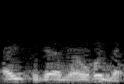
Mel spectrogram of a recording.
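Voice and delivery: usual speaking voice

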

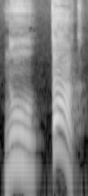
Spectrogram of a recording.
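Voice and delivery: high, loud impatient cry; exclaiming. A narrator's reading. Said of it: "скрикнув Кокона".

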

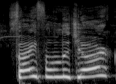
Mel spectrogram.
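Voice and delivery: very high little voice; child character asking. A narrator's reading. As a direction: guess in wide-eyed, high pitch. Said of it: "vraagt Molletje". (hoog, kinderlijk vragend stemmetje)

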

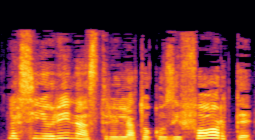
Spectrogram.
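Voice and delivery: the maid tries to justify herself; apologetic maid. Acted. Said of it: "cercò di scusarsi Bessie". (Bessie si scusa con la padrona)

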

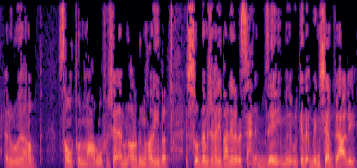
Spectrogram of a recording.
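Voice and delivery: ordinary delivery

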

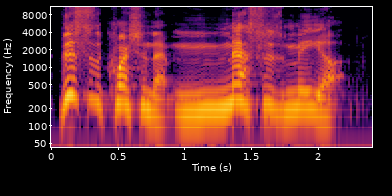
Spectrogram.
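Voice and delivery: ordinary delivery

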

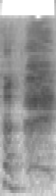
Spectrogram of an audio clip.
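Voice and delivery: short unvoiced mocking laugh; breathy scornful laugh. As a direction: let out a quick airy laugh at them. Lilli laughs at the family.

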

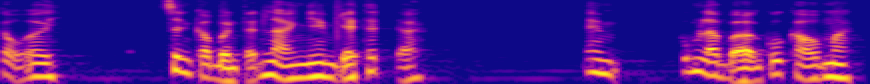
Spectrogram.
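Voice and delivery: high, sobbing plea; tearful pleading. A narrator's reading. Tearful wife pleads for him to calm down. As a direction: beg through tears. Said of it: "thúc thích van xin".

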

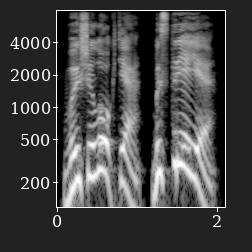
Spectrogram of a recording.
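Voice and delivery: loud, high, frantic command; urgent shouted order. A narrator's reading. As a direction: shout to hurry them on. Urgent shouted orders during amputation. (срочный приказ криком)

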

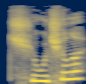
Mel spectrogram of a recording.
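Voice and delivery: high, restrained, disbelieving question; high incredulous echo; stunned echo. Acted. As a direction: repeat it quietly in disbelief. Princess stunned by the insult.

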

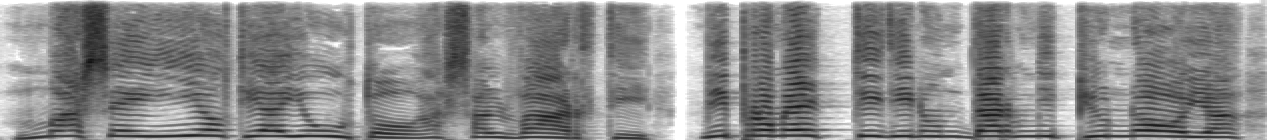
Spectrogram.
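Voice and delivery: put-on a wooden boy striking a deal; high puppet voice, half wary; puppet boy bargaining. A narrator's reading. Pinocchio bargains with the dog.

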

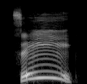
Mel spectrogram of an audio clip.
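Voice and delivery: high, sudden hush; boy hushing a dog. A narrator's reading. Peter silences the barking dog, high-pitched boyish command.

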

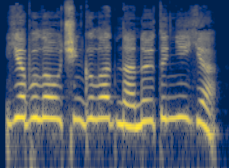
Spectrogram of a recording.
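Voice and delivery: high-pitched plaintive excuse; sobbing plea. A narrator's reading. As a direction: plead tearfully with the mistress. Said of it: "рыдая, оправдывалась Бекки".

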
